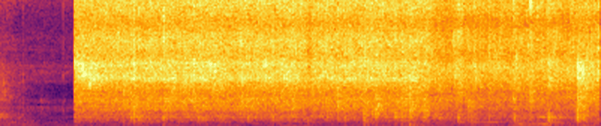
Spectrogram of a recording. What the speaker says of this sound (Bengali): ট্যাংরা মাছটাকে আমি ভেজে নিই নুন হলুদ মাখিয়ে নিয়েছি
